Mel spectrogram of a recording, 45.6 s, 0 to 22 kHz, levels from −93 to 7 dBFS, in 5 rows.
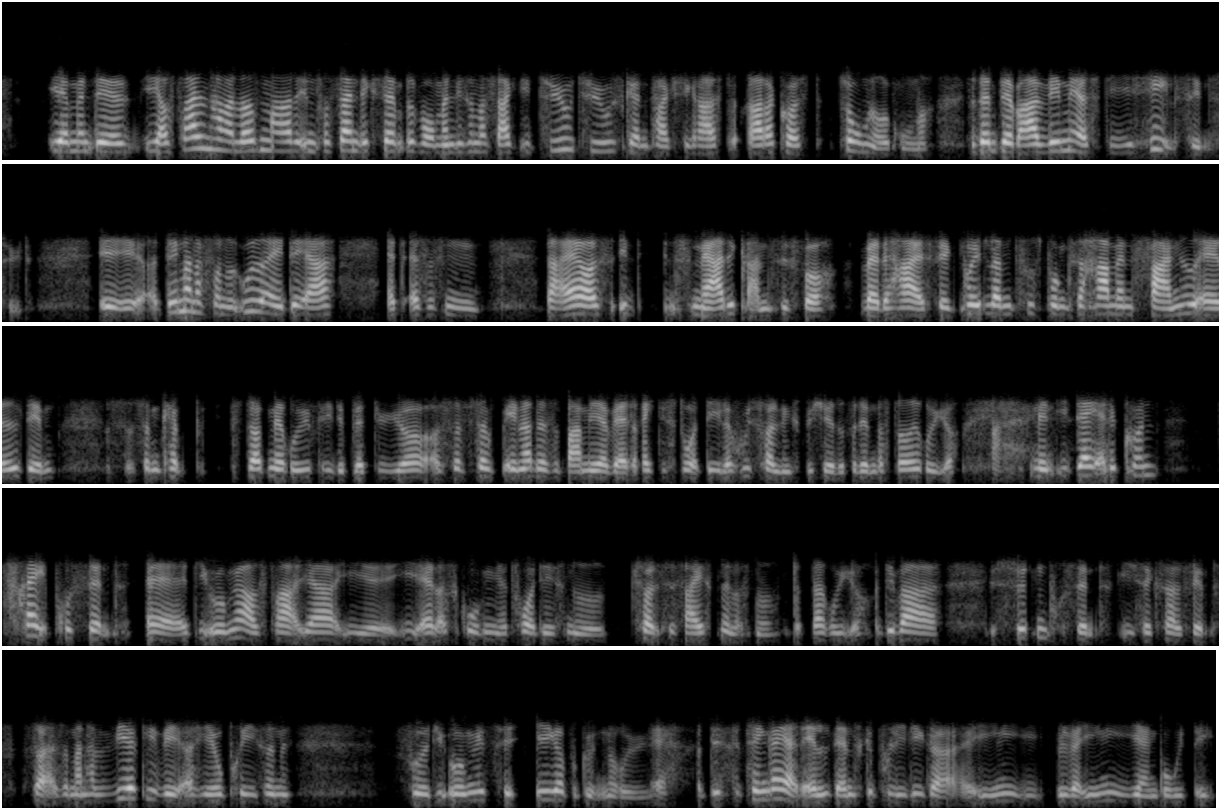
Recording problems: phone-call audio; nothing above 3 kHz

